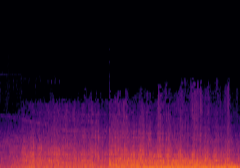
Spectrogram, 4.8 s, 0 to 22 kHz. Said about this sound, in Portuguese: Levantou voo nesta terça-feira em Lidköping, na Suécia, o mais novo caça da Força Aérea Brasileira. O Gripen F-39 foi entregue pela empresa sueca Saab, que em 2013 venceu a concorrência para fornecer o modelo ao Brasil.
